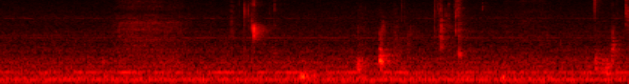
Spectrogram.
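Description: Faint chewing of a soft chocolate-filled mini croissant: a few scattered wet mouth clicks over a low steady hum.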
